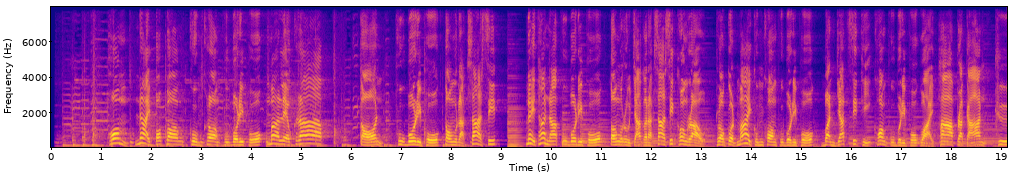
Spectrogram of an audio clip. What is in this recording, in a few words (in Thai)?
สปอตวิทยุ สคบ. ภาคใต้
